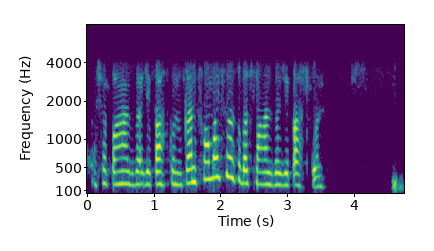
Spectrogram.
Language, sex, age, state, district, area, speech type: Kashmiri, female, 18-30, Jammu and Kashmir, Bandipora, rural, conversation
